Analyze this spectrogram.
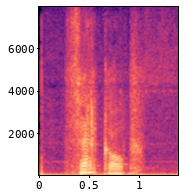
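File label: "verkoop", Dutch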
